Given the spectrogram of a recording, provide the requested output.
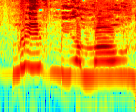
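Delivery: high, loud desperate scream. Acted. Girl screaming at the haunting voice, loud scream. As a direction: scream it in panic. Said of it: "she screamed again".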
